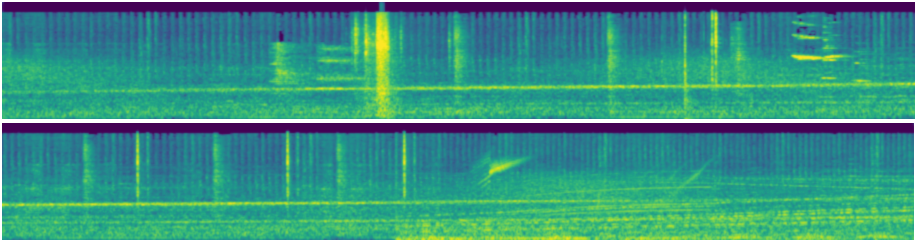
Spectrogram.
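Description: Sound-effect power-up of a launch console: a steady electric whine that climbs slowly in pitch, joined near the end by several more rising tones as it builds, with switch clicks, the loudest about four seconds in.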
